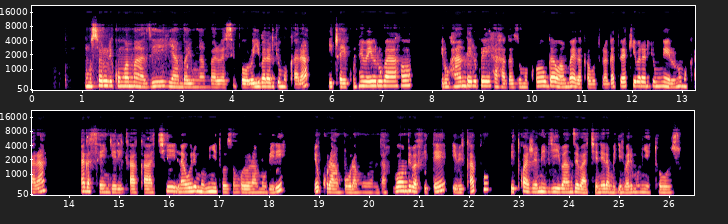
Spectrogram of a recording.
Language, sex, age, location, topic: Kinyarwanda, female, 36-49, Kigali, health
